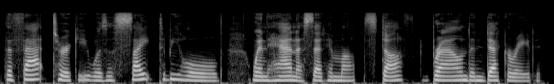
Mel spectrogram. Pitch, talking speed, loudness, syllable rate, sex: 190 Hz, 185 wpm, -19 LUFS, 4.9 syllables/s, female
